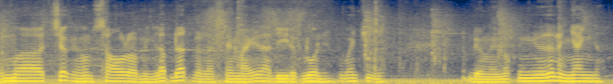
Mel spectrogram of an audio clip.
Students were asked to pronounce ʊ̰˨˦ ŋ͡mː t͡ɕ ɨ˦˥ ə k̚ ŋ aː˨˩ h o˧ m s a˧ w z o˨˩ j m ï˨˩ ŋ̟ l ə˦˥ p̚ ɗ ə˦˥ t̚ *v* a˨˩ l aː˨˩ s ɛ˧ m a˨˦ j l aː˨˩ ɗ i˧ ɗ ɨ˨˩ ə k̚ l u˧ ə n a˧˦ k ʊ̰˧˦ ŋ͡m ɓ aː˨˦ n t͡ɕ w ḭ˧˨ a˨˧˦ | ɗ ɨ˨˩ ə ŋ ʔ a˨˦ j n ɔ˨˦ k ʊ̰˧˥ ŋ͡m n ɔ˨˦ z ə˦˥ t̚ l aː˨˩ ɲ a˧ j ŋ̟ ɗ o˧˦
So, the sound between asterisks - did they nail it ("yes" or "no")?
yes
